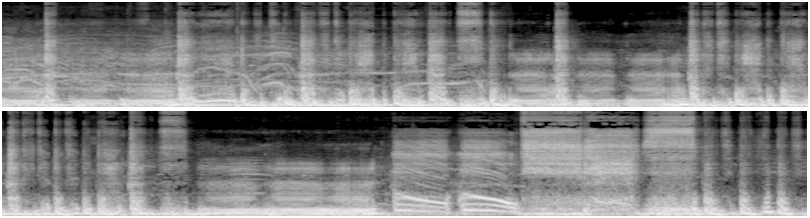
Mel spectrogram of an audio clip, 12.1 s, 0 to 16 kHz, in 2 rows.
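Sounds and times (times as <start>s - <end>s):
beatboxing vocal drum hits: 1.2s - 7.6s, 8.2s - 12.0s
low hummed tone: 7.4s - 9.3s.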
